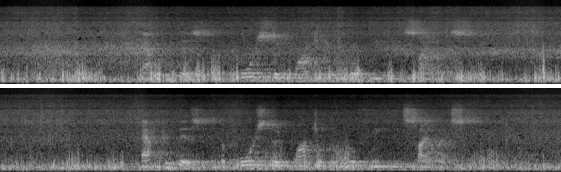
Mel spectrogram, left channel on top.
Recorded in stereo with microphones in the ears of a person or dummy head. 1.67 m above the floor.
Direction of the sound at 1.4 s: 35° right (ahead or behind).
